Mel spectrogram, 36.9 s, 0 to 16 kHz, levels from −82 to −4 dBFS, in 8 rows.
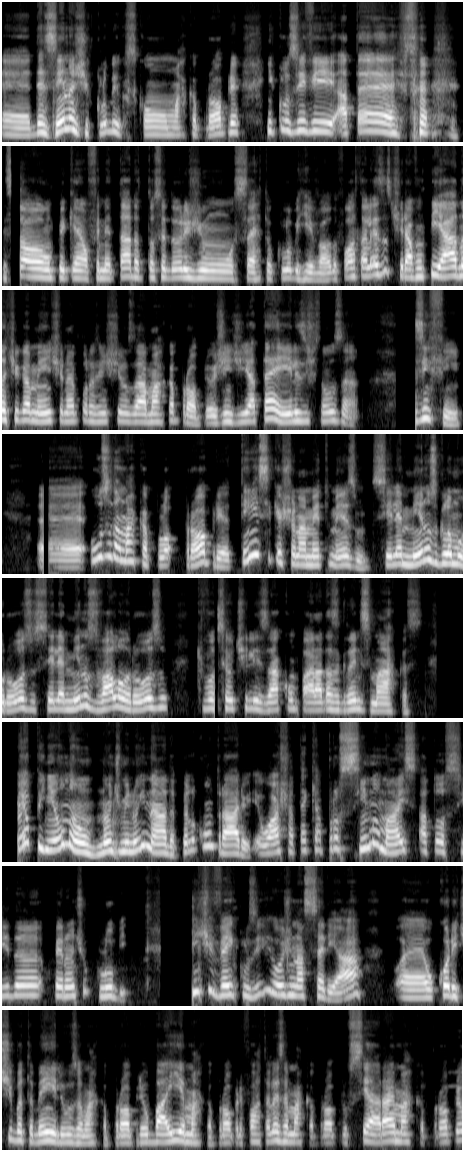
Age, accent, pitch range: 10-29, Brazilian, 165-215 Hz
